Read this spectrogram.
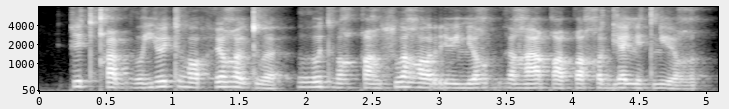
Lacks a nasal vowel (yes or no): yes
